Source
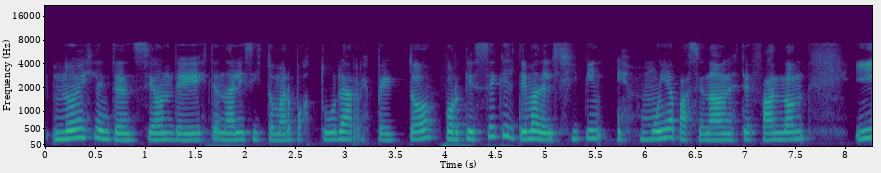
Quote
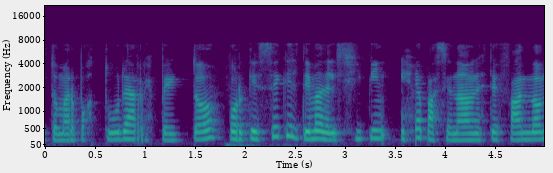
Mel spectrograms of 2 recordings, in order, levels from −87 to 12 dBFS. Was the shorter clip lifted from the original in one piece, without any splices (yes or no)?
no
